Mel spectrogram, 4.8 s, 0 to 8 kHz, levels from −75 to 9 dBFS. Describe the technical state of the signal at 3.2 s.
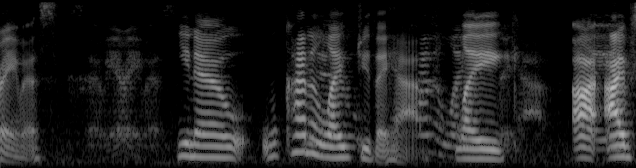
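Echo leak, 3.13 to 3.47 s: a faint copy of the speech returns 919 ms late, roughly 15 dB down, likely from a far-end loudspeaker that its echo canceller didn't fully remove.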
